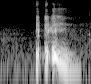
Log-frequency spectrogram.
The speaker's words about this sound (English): Excuse me for the cough. Allergies for some reason hit me late this year.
